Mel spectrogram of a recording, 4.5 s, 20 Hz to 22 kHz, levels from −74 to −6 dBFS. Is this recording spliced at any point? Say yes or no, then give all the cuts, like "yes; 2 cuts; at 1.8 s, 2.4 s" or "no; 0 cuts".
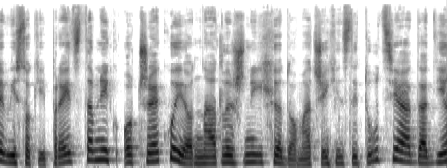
no; 0 cuts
